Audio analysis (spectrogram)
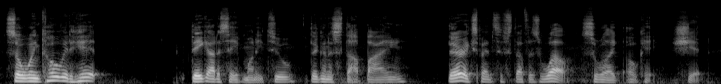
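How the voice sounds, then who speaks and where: A young man from Saipan talks through his story in a relaxed, rambling way, with a gravelly edge in his voice. His speech is mid-pitched and full of fillers and restarts. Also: moderate pace. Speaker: entrepreneur guest. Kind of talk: casual interview storytelling.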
